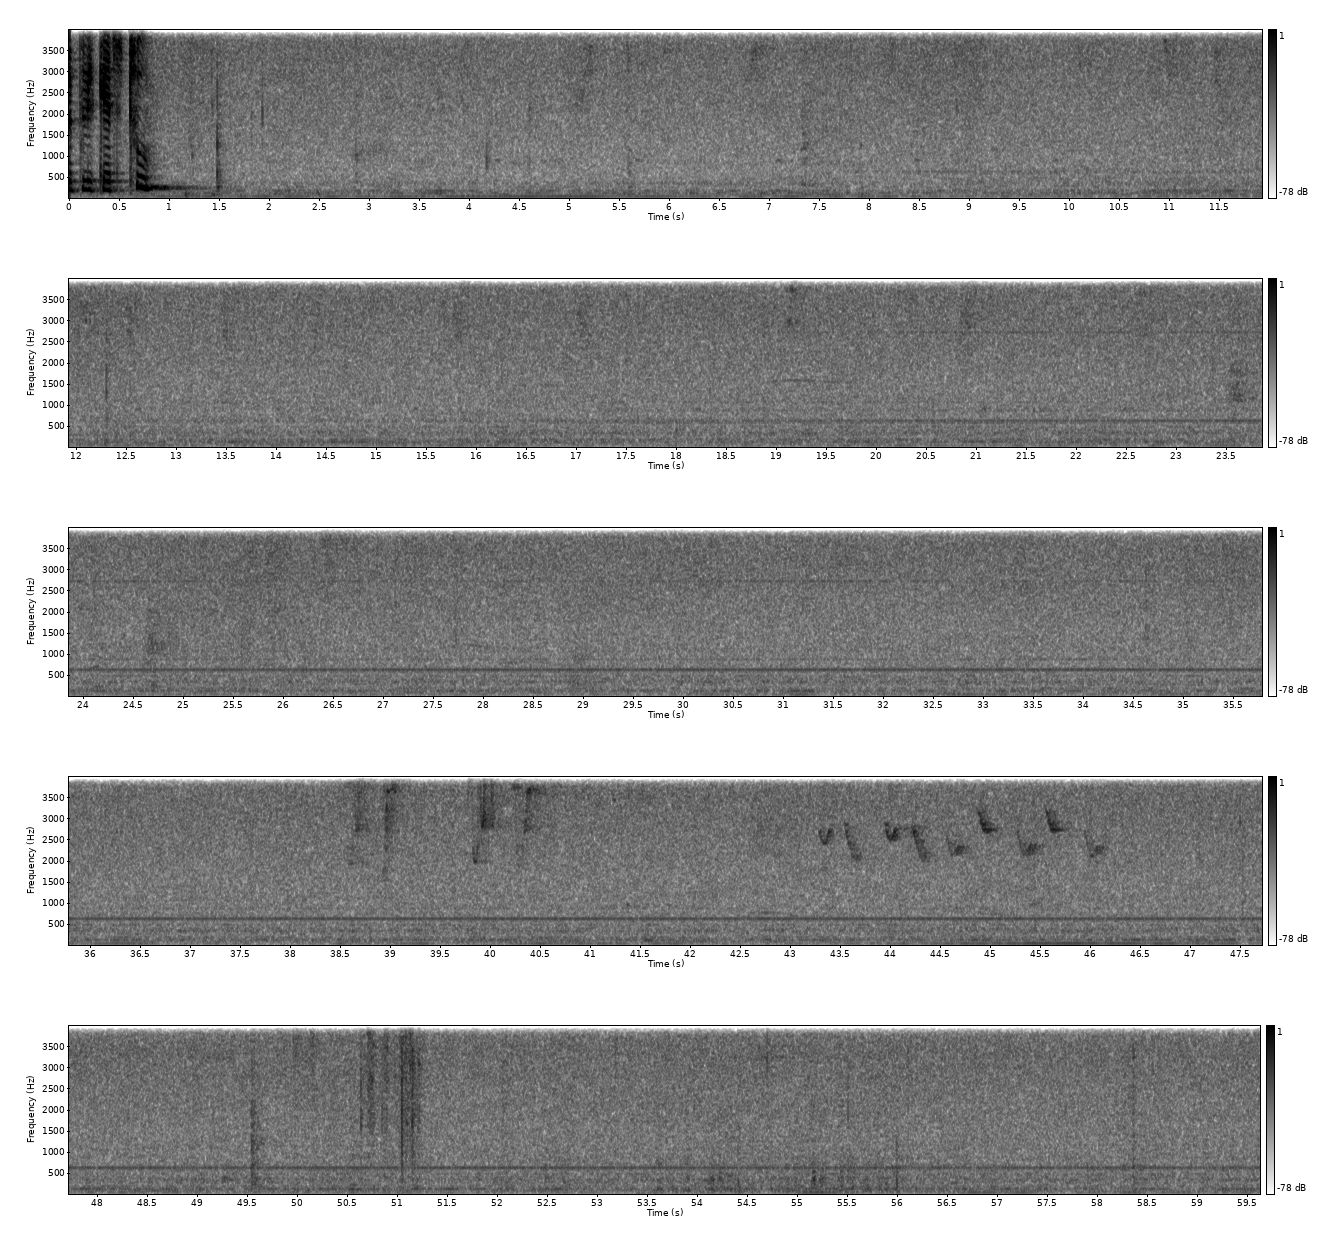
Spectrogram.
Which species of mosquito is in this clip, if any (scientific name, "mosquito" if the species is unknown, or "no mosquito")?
no mosquito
